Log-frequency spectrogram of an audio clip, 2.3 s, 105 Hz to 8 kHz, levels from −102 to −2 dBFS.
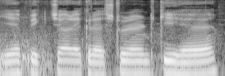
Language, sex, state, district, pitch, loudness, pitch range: Hindi, male, Assam, Kamrup Metropolitan, 125 Hz, -13 LUFS, 120-125 Hz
